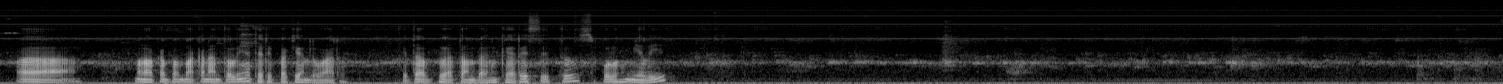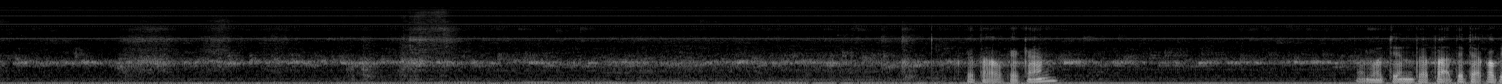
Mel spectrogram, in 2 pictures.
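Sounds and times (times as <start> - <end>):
background hum and hiss: 0.0 - 30.0.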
